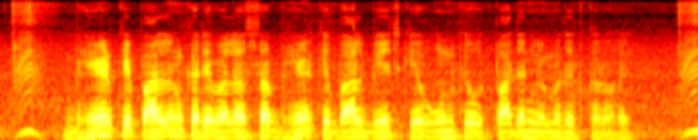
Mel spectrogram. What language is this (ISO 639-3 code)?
mag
